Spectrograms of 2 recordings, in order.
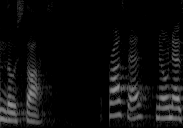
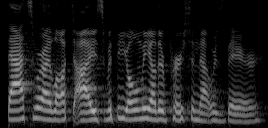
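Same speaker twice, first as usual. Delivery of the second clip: ordinary talk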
